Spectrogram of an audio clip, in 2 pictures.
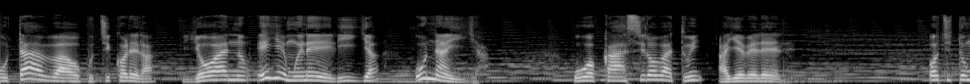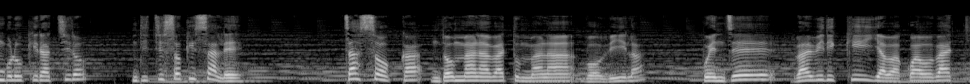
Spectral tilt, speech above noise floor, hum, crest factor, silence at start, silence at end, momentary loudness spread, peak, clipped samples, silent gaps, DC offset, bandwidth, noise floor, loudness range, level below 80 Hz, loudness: -5 dB/octave; 20 dB; none; 18 dB; 0 s; 0 s; 21 LU; 0 dBFS; under 0.1%; none; under 0.1%; 11 kHz; -37 dBFS; 4 LU; -62 dBFS; -17 LUFS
